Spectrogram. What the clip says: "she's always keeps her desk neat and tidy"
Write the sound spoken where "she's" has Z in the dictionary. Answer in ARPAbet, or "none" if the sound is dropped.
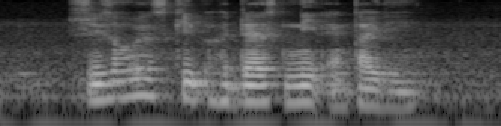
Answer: S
